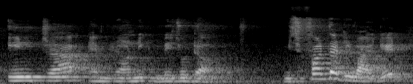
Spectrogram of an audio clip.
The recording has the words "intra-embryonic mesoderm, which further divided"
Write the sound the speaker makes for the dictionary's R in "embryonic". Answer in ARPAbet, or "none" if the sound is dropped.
none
